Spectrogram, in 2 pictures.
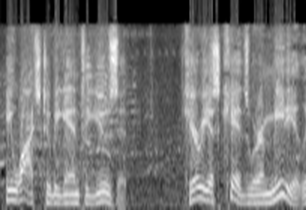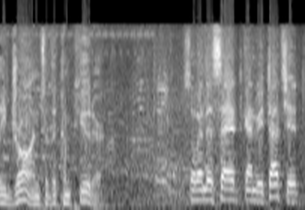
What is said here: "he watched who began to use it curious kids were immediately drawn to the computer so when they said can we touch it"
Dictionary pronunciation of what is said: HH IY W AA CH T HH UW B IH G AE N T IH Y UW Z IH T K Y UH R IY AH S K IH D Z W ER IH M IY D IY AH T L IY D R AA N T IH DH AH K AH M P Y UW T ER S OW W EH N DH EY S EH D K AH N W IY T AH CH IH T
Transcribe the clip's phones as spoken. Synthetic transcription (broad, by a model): HH IY W AA CH T HH UW B IH G AE N T IH Y UW Z IH T K Y UH R IY AH S K IH D Z W ER IH M IY D IY AH T L IY D R AA N T IH DH AH K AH M P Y UW T ER S OW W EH N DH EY S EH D K AH N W IY T AH CH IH T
